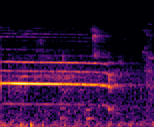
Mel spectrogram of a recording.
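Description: Chickens and a rooster on a poultry farm in a nature park, a rooster crowing loudly with clucking fowl around it, no voices.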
